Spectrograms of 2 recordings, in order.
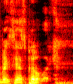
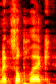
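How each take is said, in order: First: The name is said in four syllables. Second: The name is said in three syllables. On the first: The speaker calls it right. "The character's name is Mr. Mixyez Pitalik" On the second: The speaker calls it wrong. "This show calls him Mixoplek. No, not Mixoplek"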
